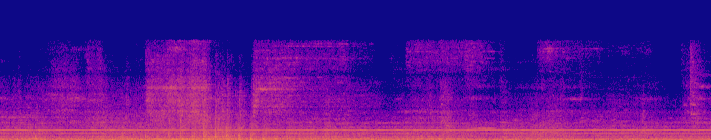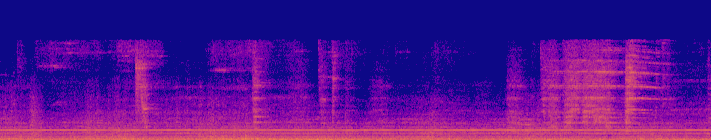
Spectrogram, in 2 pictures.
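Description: Double-stacked intermodal well cars of a freight train rolling past: a steady rumble of steel wheels on rail, with a continuous high-pitched wheel squeal and scattered sharp clanks, a quick run of them near the end.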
